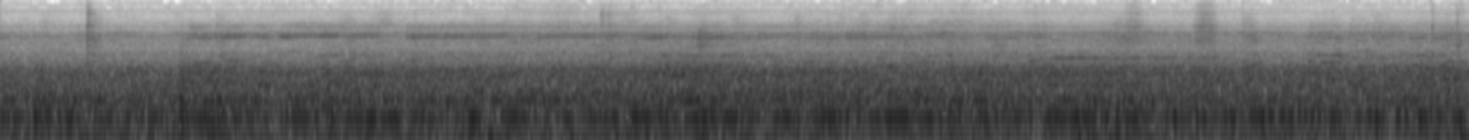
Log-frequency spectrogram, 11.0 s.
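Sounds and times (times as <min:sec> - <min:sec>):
railcar low hum: 0:00.0 - 0:11.0
wheels rumbling on rails: 0:00.0 - 0:11.0.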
